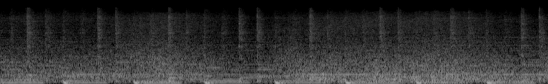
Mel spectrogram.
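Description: Ocean surf rolls onto the open sea shore by a Brazilian beach village with colorful boats resting near the water, a steady broad wash with low rhythmic swells breaking every second or so, moderately loud and with no voices.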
